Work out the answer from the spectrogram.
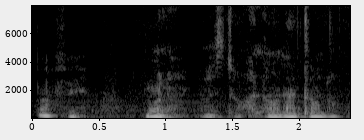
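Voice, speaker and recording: A man with a French accent whispers softly and breathily in an ASMR roleplay, addressing the listener politely and formally as an attentive tailor, close to the microphone. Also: lowish voice, animated, quick pace, slight background noise. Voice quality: soft, breathy whispering and hushed speech.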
